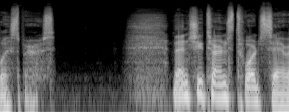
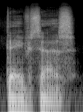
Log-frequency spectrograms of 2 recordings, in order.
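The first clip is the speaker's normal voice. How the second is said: usual speaking voice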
